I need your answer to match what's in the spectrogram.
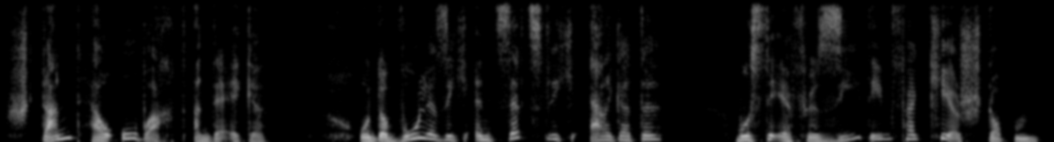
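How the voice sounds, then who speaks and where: Expressive woman reading a children's story. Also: on the low side, no room sound, studio quality.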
